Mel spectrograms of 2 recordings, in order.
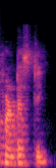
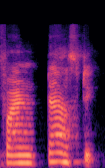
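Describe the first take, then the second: First: The word is said flatly with little energy. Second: The word is said with lively, enthusiastic energy. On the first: The praise does not carry real feeling. The speaker calls it wrong. "Fantastic is not fantastic" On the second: The praise carries the feeling of the word. The speaker calls it right. "let the pitch and sound of the appreciation be passed on"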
